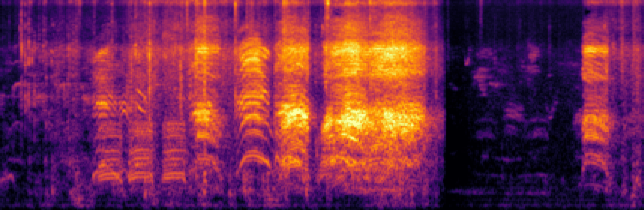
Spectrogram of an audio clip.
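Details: Crows crying continuously during a fight over food: a rapid run of about eight harsh, grating caws swelling into a long raucous burst, a short silence, then one more caw.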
